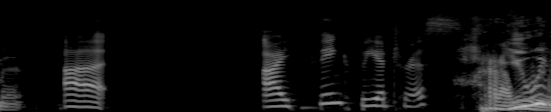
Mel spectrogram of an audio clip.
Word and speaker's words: Beatrice: Actually, Every time I see the name Beatrice, I just look at it, I say, beet rice. beat rice. I don't know why we pronounce it Beatrice.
